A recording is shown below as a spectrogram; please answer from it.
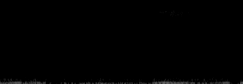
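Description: Near silence: room tone with a faint click about a quarter second in and a soft hiss near the end.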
